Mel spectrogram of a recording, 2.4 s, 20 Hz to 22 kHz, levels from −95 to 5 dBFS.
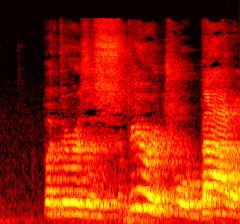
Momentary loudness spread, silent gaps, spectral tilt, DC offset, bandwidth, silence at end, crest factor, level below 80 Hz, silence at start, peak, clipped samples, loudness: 9 LU; none; -4 dB/octave; under 0.1%; 16 kHz; 0 s; 16 dB; -56 dBFS; 0.45 s; -6 dBFS; under 0.1%; -21 LUFS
